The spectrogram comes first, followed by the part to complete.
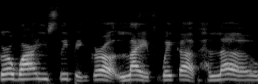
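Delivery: stern, harsh scolding telling-off. Retelling own earlier words to the listeners: retelling a harsh scolding. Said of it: "that's why I'm speaking in this manner".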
